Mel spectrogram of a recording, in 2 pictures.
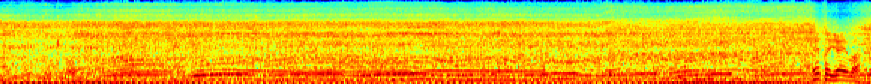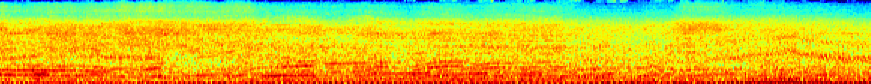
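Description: Wind buffets a nearby microphone.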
